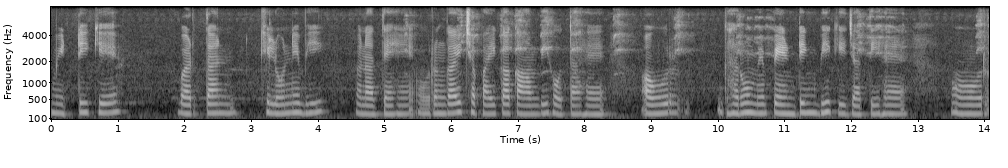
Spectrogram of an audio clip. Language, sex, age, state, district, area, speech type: Hindi, female, 18-30, Rajasthan, Nagaur, urban, spontaneous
